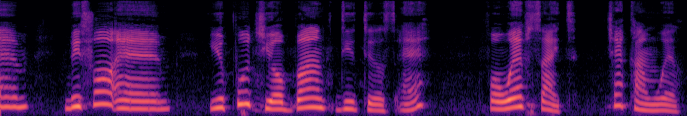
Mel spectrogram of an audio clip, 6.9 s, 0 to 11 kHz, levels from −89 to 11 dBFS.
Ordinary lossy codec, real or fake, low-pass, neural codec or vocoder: none; fake; none; vocoder, 22.05 kHz, 80 mel bands, Vocos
